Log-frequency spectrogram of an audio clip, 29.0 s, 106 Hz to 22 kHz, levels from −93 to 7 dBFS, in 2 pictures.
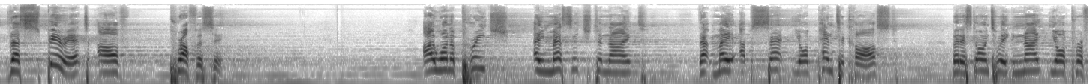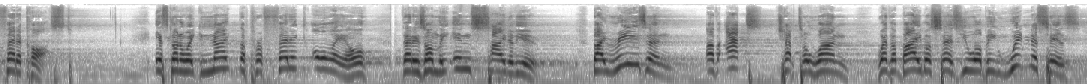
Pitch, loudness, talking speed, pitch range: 235 Hz, -19 LUFS, 110 wpm, 170-255 Hz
